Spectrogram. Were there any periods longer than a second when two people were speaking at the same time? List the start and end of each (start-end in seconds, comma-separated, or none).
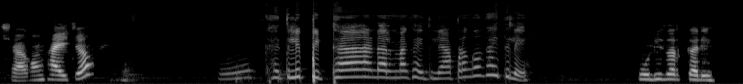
none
